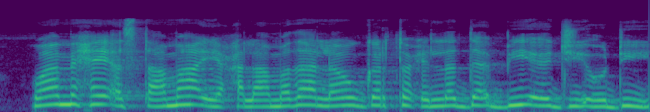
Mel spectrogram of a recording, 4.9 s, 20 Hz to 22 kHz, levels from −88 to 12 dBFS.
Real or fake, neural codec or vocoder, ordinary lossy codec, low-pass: real; none; none; 10.8 kHz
